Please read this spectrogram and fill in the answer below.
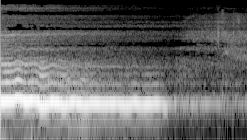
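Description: A single voice holding one long sung note with a slight waver, the drawn-out last syllable of a chanted Vietnamese verse; it fades out shortly before the end.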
